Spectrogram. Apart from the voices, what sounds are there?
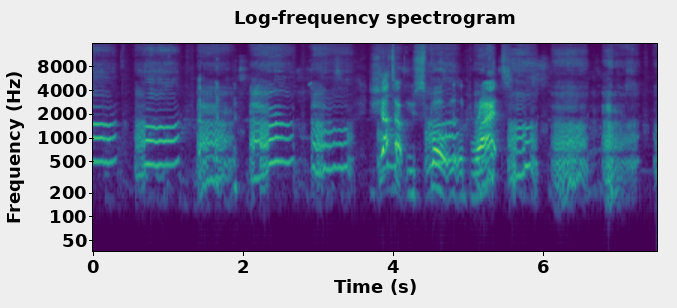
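dog barking and growling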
